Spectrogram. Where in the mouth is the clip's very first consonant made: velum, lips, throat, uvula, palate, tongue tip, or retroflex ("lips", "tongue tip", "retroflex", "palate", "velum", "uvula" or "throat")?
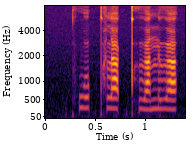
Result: velum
